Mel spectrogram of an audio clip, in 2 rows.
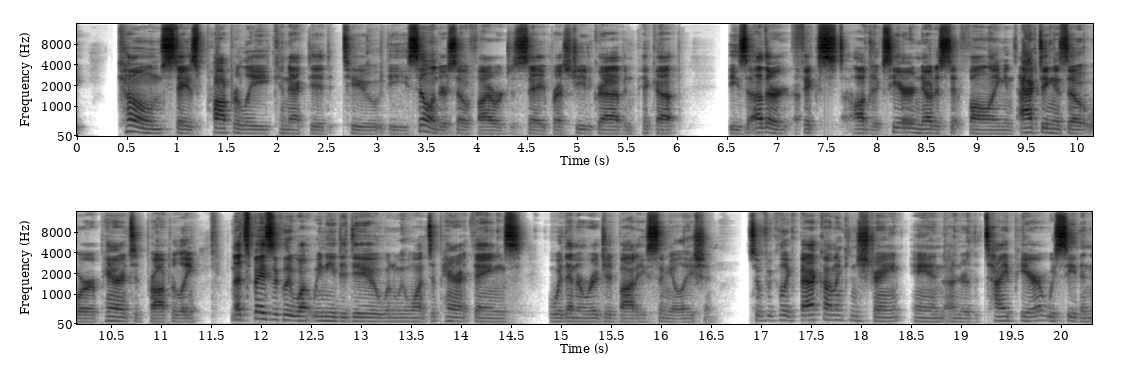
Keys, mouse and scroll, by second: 0.6 scroll down 1, 1.2 scroll up 1, 1.9 shift+middle click, 3.7 click, 4.7 g, 8.2 scroll down 1, 8.7 middle click, 9.3 click, 9.6 click, 10.1-10.5 scroll up 3, 10.9 shift+middle click, 14.2 click, 14.7 click, 15.3 scroll down 1, 15.6 scroll up 1, 17.2 click, 18.9 click.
